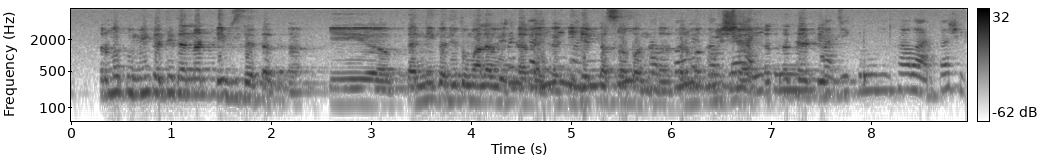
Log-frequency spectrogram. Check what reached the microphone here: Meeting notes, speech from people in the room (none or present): present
